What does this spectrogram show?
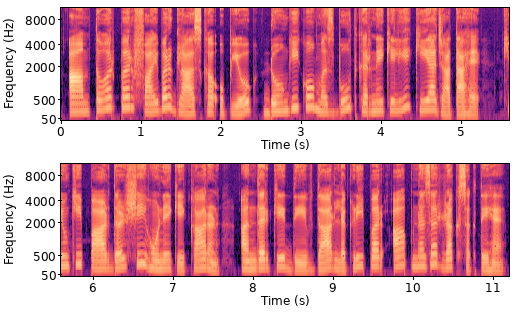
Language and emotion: Hindi, neutral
